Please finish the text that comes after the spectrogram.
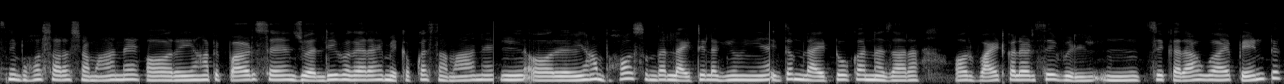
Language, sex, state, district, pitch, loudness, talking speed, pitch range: Hindi, female, Chhattisgarh, Rajnandgaon, 205 Hz, -14 LUFS, 185 wpm, 195-215 Hz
